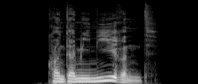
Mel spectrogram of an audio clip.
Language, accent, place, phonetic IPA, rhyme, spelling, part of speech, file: German, Germany, Berlin, [kɔntamiˈniːʁənt], -iːʁənt, kontaminierend, verb, De-kontaminierend.ogg
- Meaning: present participle of kontaminieren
